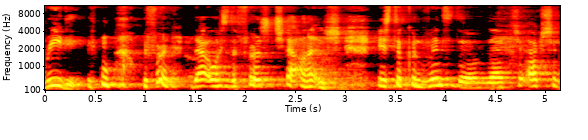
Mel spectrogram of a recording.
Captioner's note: chuckles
